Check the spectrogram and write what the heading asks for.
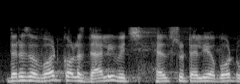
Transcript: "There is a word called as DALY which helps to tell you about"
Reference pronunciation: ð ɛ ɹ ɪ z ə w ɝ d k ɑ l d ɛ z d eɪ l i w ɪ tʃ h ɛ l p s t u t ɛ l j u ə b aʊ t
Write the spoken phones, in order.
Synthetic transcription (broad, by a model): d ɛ ɹ ɪ z ə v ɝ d k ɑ l ʌ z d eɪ l i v ɪ tʃ h ɛ l p s t u t ɛ l j u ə b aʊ t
